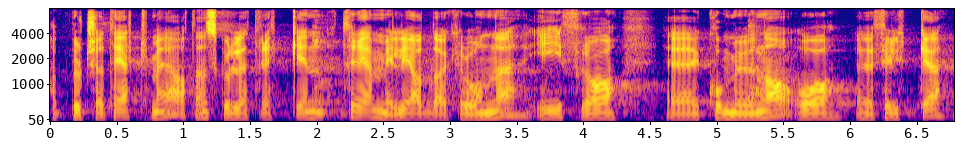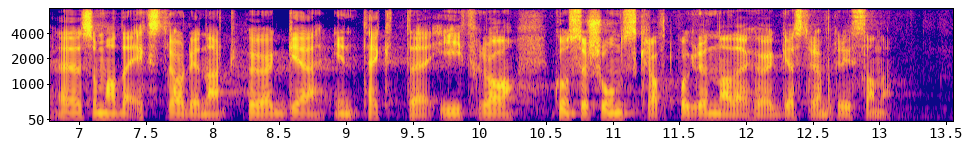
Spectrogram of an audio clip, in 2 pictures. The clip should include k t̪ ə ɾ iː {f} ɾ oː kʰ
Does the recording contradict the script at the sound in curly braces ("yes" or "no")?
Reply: no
